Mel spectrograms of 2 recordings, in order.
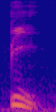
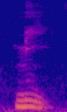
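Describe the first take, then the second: First: The syllable begins with a b sound. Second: The syllable begins with an m sound. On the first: It names a place or river. The speaker calls it right. "you need to pronounce uh, b" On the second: It means to secrete. The speaker calls it wrong. "not me"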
